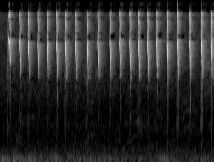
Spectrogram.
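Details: Cucak cungkok bulbul, a songbird prized as a tutor for training other singing birds: sharp, very high chirps repeated steadily about four times a second, each a short bright note, over faint low background rumble.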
